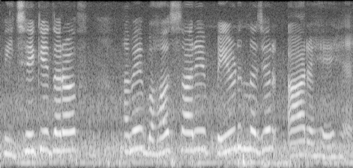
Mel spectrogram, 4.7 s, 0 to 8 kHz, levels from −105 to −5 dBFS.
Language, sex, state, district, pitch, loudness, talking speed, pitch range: Hindi, female, Odisha, Nuapada, 310 Hz, -15 LUFS, 140 wpm, 260-330 Hz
